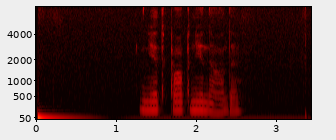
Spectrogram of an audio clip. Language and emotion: Russian, neutral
